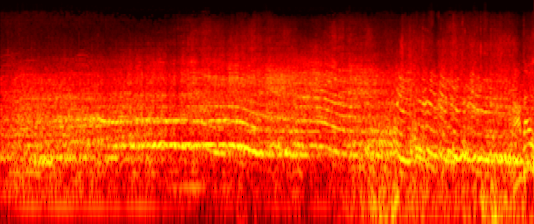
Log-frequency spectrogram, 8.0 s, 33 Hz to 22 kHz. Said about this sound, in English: Let's listen, going through the gears up to 160 miles an hour to turn 1.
